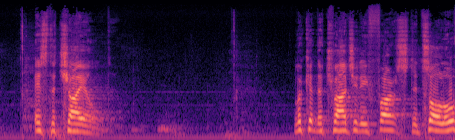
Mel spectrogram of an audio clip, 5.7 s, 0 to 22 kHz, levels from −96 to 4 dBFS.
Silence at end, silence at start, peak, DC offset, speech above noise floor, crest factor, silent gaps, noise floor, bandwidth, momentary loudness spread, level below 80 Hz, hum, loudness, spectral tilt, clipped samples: 0 s; 0.45 s; -6 dBFS; under 0.1%; 34 dB; 16 dB; none; -54 dBFS; 18.5 kHz; 11 LU; -54 dBFS; none; -21 LUFS; -4 dB/octave; under 0.1%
